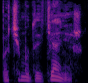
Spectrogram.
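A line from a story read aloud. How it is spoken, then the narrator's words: Mother's quiet question. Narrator (Russian): Мама тихо спросила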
